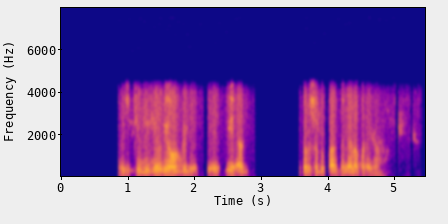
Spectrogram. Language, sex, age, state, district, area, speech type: Hindi, male, 30-45, Rajasthan, Nagaur, rural, conversation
